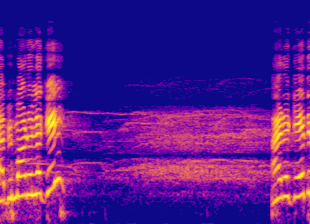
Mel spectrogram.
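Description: A large crowd cheers.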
